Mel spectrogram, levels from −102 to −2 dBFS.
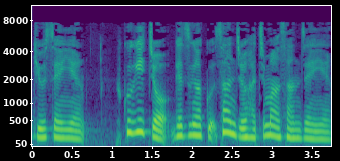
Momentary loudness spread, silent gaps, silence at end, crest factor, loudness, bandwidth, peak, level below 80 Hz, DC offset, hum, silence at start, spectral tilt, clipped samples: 6 LU; none; 0 s; 14 dB; -25 LUFS; 8 kHz; -12 dBFS; -62 dBFS; under 0.1%; none; 0 s; -6.5 dB/octave; under 0.1%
